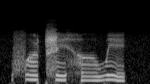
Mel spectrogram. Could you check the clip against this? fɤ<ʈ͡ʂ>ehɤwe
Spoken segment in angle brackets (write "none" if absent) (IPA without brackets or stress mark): ʈ͡ʂ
